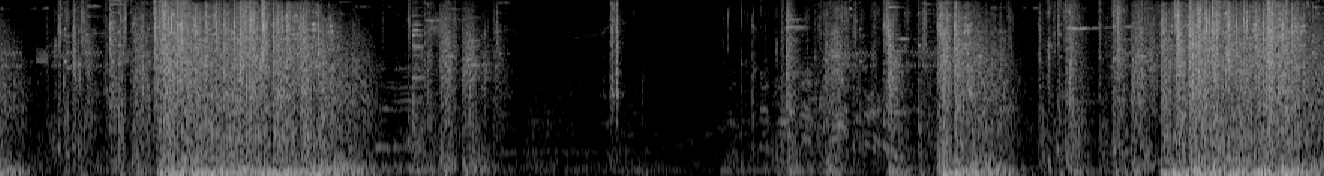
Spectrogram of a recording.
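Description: Rapid gunfire from the RoboCop video game, loud bursts of game shots packed densely at the start and again near the end, with a quieter gap in the middle.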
